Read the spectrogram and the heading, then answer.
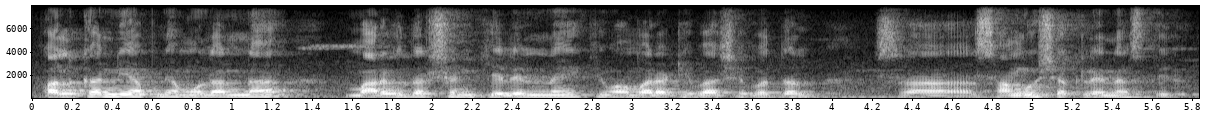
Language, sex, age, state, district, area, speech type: Marathi, male, 60+, Maharashtra, Nanded, urban, spontaneous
